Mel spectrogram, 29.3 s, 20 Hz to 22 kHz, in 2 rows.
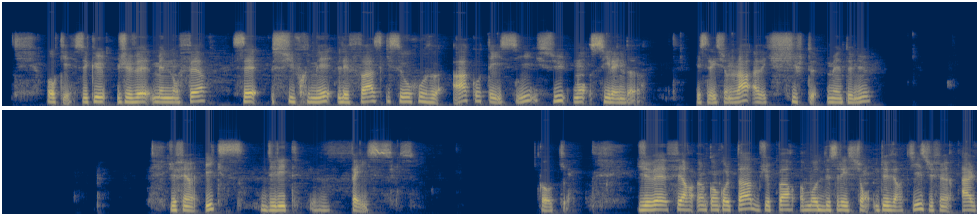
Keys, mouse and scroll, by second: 0.5-2.4 middle drag, 2.4-3.1 scroll up 3, 3.1 middle click, 3.9 ctrl+Tab, 5.1-7.3 middle drag, 7.3 right click, 7.8-9.0 middle drag, 9.0 shift+right click, 10.1 shift+right click, 10.9 shift+right click, 11.7 shift+right click, 13.6 shift+right click, 14.0 scroll down 2, 14.3-17.3 middle drag, 18.0 x, 21.5-24.5 middle drag, 24.9 ctrl+Tab, 27.5-29.0 middle drag, 29.0 alt+right click.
